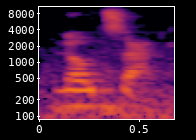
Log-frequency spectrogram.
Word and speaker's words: noodzaak: So if I write this down in Dutch, I can't write anything down here, but I write down noot, N-O-O-T, S-A-A-K, noodzaak. Yeah, that's how you say it.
